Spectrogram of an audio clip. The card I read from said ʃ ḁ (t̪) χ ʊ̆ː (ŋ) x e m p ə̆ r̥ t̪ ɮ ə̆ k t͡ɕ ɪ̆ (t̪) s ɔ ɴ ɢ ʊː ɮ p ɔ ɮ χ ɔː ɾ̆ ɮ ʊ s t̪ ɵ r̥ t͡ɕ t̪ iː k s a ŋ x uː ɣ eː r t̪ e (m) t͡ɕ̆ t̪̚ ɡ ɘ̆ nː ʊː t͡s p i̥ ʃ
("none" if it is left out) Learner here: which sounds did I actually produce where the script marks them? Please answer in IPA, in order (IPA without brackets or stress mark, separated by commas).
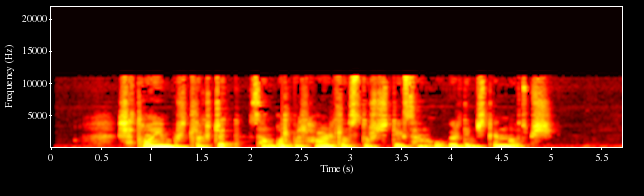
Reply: t̪, ŋ, t̪, m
